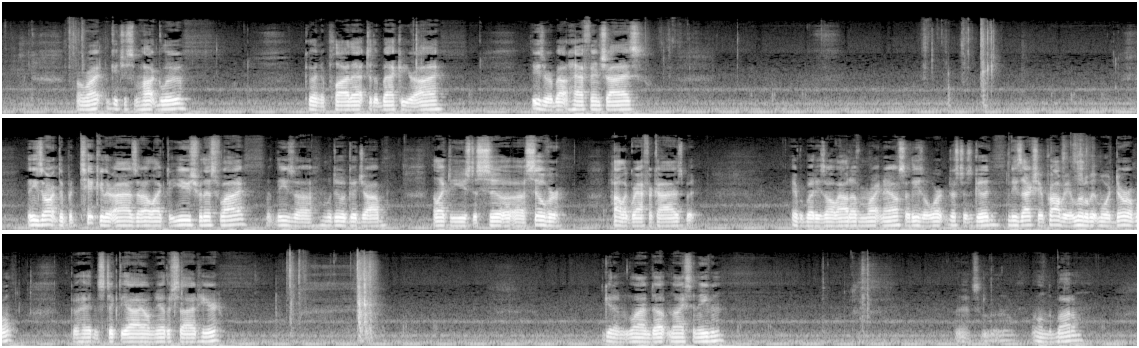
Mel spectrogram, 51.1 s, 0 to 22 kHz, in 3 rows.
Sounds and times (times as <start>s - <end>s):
Speech: 1.1s - 2.8s, 4.5s - 6.7s, 7.9s - 9.7s, 17.4s - 22.8s, 23.5s - 25.5s, 26.2s - 27.5s, 28.8s - 34.3s, 35.1s - 37.4s, 43.0s - 45.0s, 48.3s - 50.4s.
